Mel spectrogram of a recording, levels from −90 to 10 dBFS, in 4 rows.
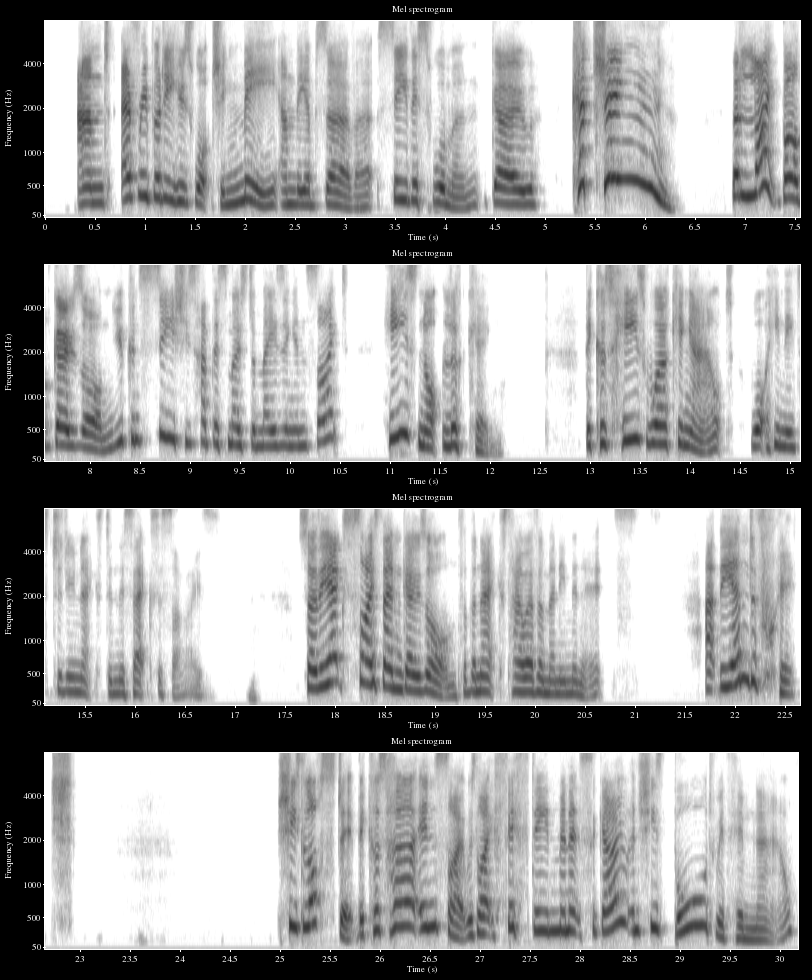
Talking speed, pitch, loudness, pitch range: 155 wpm, 255 Hz, -21 LUFS, 215-315 Hz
